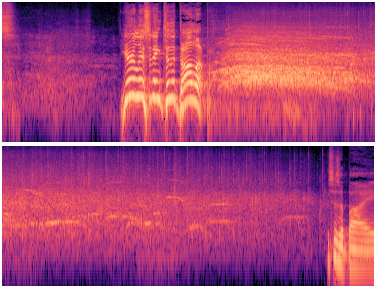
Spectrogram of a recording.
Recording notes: Recorded live in Columbus.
